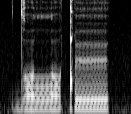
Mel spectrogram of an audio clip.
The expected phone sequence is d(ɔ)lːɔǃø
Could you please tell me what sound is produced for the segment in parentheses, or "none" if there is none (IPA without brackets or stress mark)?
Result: ɔ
